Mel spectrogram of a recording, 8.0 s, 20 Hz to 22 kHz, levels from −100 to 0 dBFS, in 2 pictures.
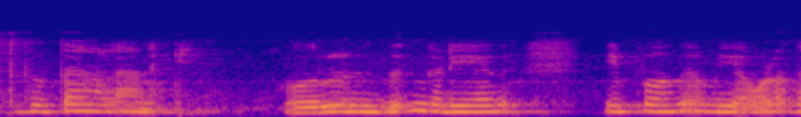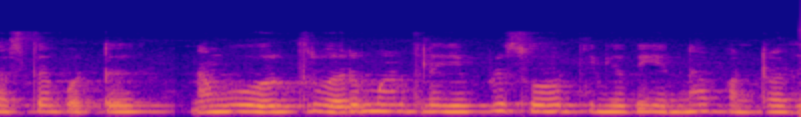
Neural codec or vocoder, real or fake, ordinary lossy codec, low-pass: none; real; MP3, 64 kbps; 7.2 kHz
